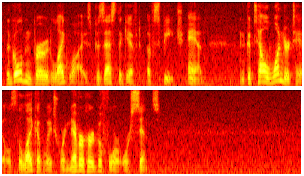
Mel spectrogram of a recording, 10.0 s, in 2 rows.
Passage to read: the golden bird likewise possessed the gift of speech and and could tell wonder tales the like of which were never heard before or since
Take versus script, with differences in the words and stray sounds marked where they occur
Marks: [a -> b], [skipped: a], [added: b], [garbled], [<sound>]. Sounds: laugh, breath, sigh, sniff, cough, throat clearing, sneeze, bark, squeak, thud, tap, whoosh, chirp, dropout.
the golden bird likewise possessed the gift of speech and and could tell wonder tales the like of which were never heard before or since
